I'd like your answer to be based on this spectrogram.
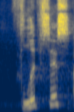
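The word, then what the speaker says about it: thlipsis: Greek for tribulation is phlipsis. I don't even know how to pronounce it. It's T-H-L. That's weird. We don't say that in English language.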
